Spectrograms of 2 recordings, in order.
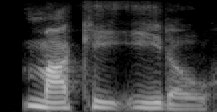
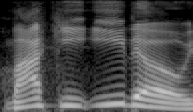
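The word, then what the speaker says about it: Maki Itoh: Maki Ito. Maki Ito.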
